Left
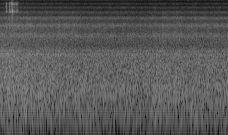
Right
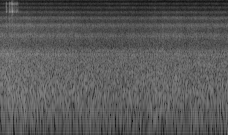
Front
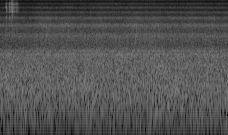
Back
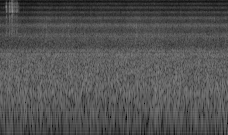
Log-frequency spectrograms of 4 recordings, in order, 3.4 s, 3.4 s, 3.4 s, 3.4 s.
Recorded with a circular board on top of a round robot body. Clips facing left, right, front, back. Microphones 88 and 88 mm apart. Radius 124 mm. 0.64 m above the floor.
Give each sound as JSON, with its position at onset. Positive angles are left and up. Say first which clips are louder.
{"t": 0.1, "sound": "a dropped coin", "louder": "even, even", "azimuth_deg": 180}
